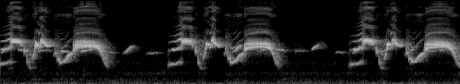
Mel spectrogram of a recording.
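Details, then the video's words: Starling that calls each time people are present, delivering rapid raspy squawk phrases with rising and falling buzzy notes and short chirps between, three loud bursts closely spaced. "Burung Jalak Bila ada orang selalu bunyi"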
